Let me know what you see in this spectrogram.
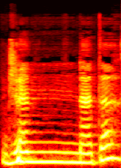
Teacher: noon with shadda is going to have ghunna. Make sure you bring it up into the nose. Jannata, spend a bit of time on it as well.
